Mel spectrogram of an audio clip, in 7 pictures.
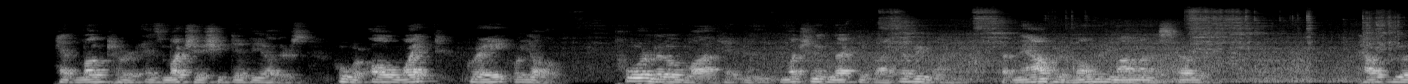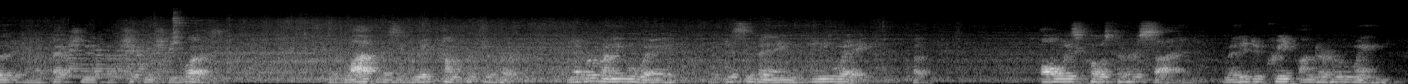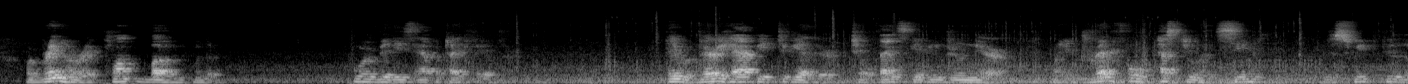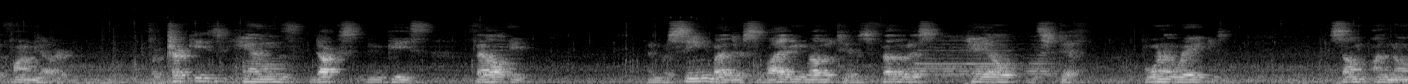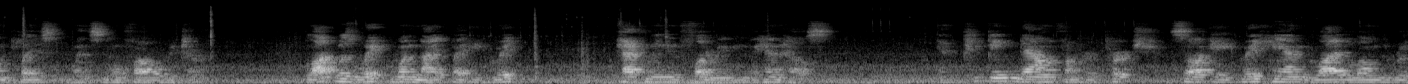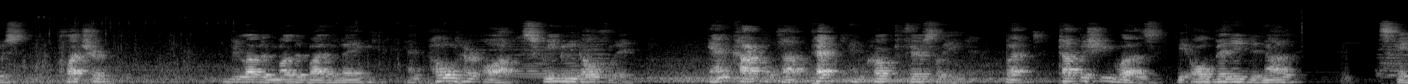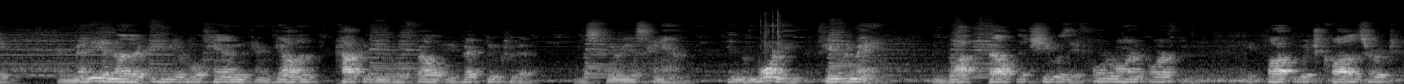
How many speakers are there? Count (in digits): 1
